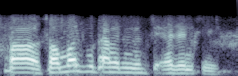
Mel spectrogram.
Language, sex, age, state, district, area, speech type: Odia, male, 30-45, Odisha, Sambalpur, rural, conversation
